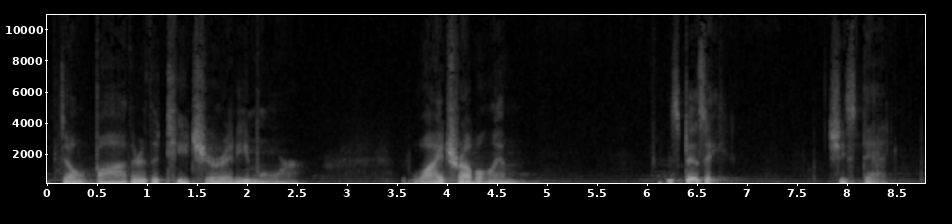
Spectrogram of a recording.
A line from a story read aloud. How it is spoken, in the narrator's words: Some people whispered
